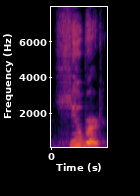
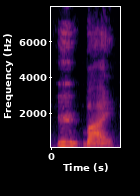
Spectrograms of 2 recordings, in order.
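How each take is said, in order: First: The word starts with an audible H sound. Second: The word starts with no H sound.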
